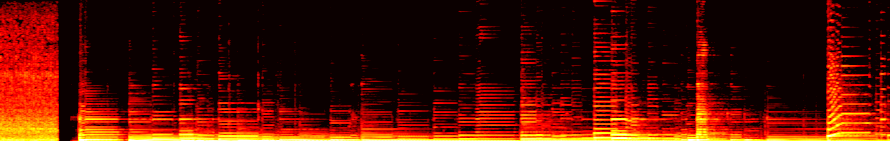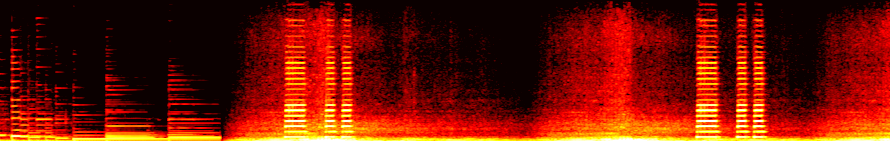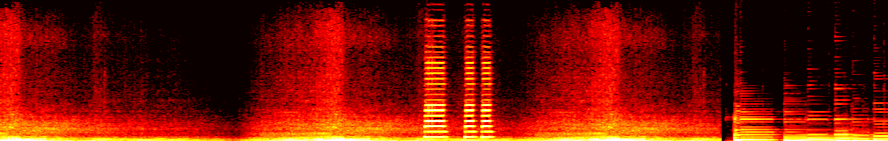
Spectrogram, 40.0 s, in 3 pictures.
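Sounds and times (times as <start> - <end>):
car engine surging: 0.0 - 0.9, 16.7 - 37.6
short horn toots: 17.5 - 18.9, 23.7 - 25.0, 32.9 - 34.3.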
